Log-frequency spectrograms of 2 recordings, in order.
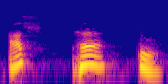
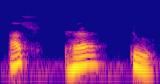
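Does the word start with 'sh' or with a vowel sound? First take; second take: vowel; vowel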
